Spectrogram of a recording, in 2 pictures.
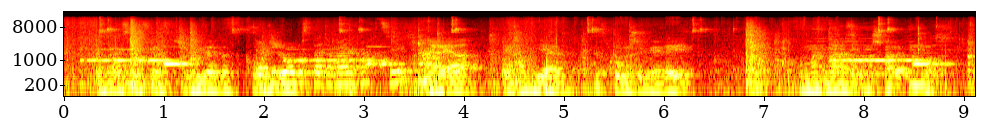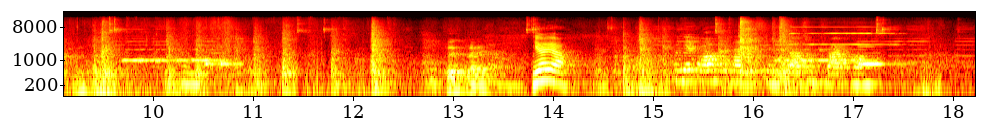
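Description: A medical monitor beeps repeatedly in a steady pattern.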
